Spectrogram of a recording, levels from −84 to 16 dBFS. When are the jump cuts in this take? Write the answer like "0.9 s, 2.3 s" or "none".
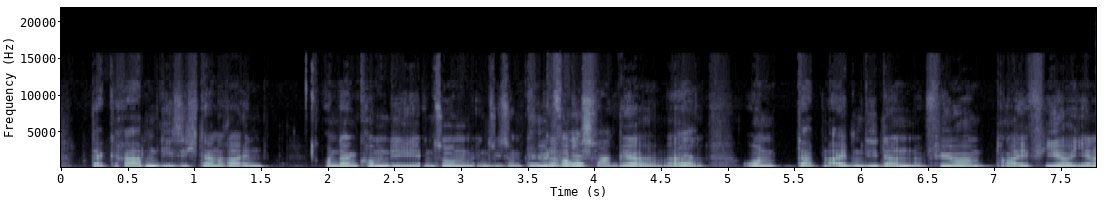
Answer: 2.7 s, 3.2 s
